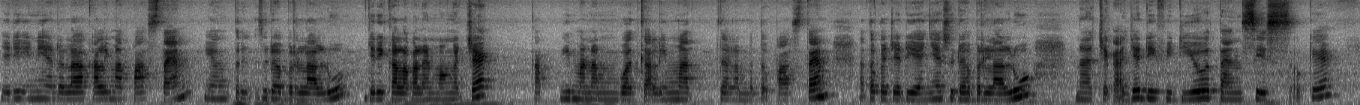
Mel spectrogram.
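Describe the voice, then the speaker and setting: A woman giving a casual pronunciation lesson, chatty, slowly repeating words to demonstrate sounds. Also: mid-range voice, steady tone, fairly bright tone, slight background noise. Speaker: English teacher.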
